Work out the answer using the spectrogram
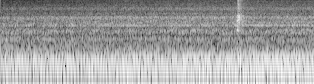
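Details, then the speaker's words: Mahindra Supro diesel at idle: steady low drone with an uneven, rough rattle riding on it. Abnormal engine noise; speaker suspects the injectors or injector pressure system and plans to remove the injectors. "ना ज्यादातर क्या होता है ना वो injector से होता है और जो मतलब खाने का मतलब ये है जो सिस्टम है ना इंजेक्टर का प्रेशर सिस्टम है ये सही तरीके से कम नहीं करेगा वो जाकर ऐसा प्रॉब्लम ए जाति है"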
